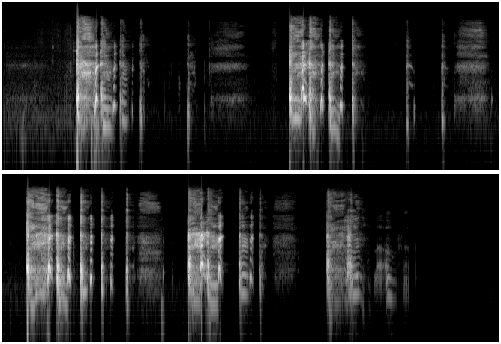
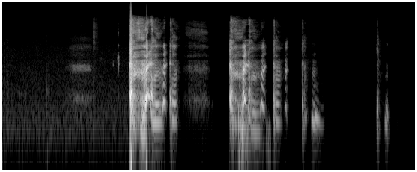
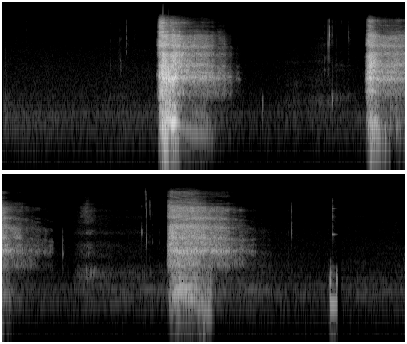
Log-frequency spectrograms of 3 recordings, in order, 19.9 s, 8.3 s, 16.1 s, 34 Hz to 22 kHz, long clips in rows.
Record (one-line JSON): {"three_cough_length": "19.9 s", "three_cough_amplitude": 32768, "three_cough_signal_mean_std_ratio": 0.23, "cough_length": "8.3 s", "cough_amplitude": 32768, "cough_signal_mean_std_ratio": 0.2, "exhalation_length": "16.1 s", "exhalation_amplitude": 31390, "exhalation_signal_mean_std_ratio": 0.26, "survey_phase": "beta (2021-08-13 to 2022-03-07)", "age": "45-64", "gender": "Female", "wearing_mask": "No", "symptom_cough_any": true, "symptom_new_continuous_cough": true, "symptom_runny_or_blocked_nose": true, "symptom_sore_throat": true, "symptom_diarrhoea": true, "symptom_fatigue": true, "symptom_headache": true, "symptom_change_to_sense_of_smell_or_taste": true, "symptom_onset": "2 days", "smoker_status": "Never smoked", "respiratory_condition_asthma": false, "respiratory_condition_other": false, "recruitment_source": "Test and Trace", "submission_delay": "1 day", "covid_test_result": "Positive", "covid_test_method": "RT-qPCR", "covid_ct_value": 21.7, "covid_ct_gene": "N gene", "covid_ct_mean": 21.8, "covid_viral_load": "72000 copies/ml", "covid_viral_load_category": "Low viral load (10K-1M copies/ml)"}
